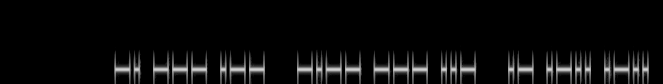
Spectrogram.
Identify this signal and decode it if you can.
Morse code, heard as a keyed tone, about 25 wpm, 700 Hz. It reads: NOW YOU ALL
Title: Sentences from Top 1200 Words 25wpm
